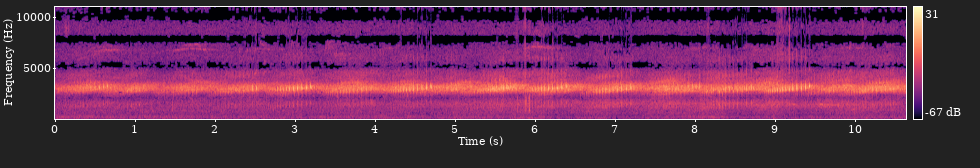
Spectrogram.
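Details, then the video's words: Frogs croaking beside the flooded Silver Creek trail after heavy rain: a dense, unbroken high-pitched chorus of overlapping trills, swelling and fading in waves with brief pulsed bursts every second or so. "silver creek trail flooding, with frogs croaking"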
